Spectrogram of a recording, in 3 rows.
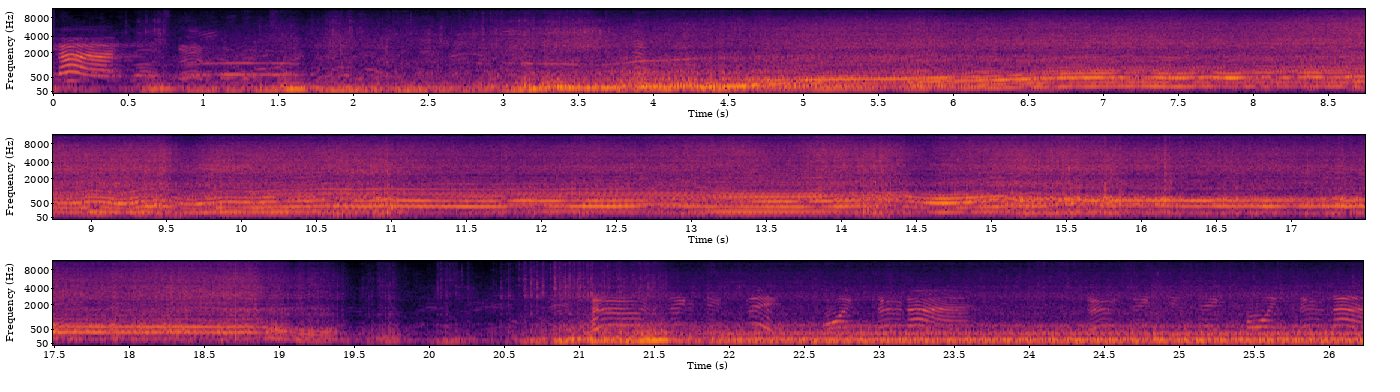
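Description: An Outlaw 4x4 truck launches down a drag strip at Millers Tavern, its engine roaring loud and close, climbing in pitch through the gears before a brief lift and renewed throttle, with an announcer talking over it.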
